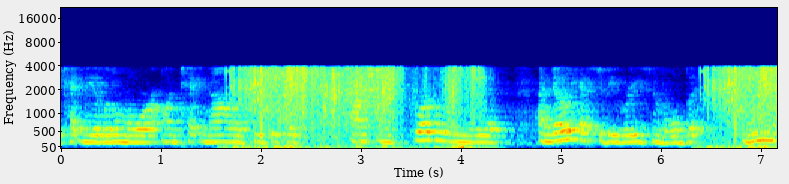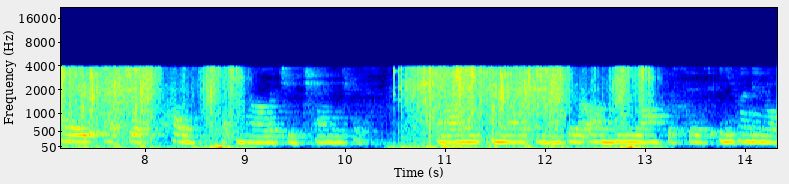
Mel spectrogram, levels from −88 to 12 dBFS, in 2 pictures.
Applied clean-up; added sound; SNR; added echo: none; Glass; -2 dB; reverberation time 0.6 s.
